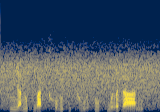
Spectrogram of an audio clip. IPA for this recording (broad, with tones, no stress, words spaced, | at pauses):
ɲa̰˧˥nkwa˨˩t̚xo̰˧˥ŋʔi˨˩k̚ ɣṵ˧˨ə̯ t̪u˧kwə̰ː˧˥ɗa˨˩n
